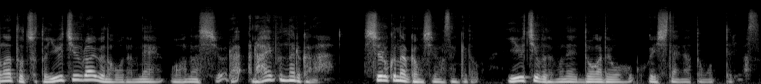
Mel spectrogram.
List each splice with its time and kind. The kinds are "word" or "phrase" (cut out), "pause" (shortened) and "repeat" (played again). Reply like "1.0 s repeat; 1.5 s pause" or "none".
none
